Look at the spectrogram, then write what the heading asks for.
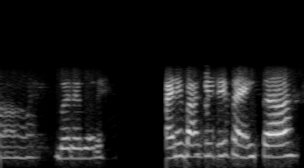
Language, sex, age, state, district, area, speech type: Goan Konkani, female, 18-30, Goa, Murmgao, urban, conversation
